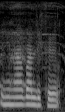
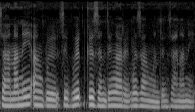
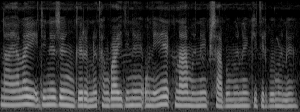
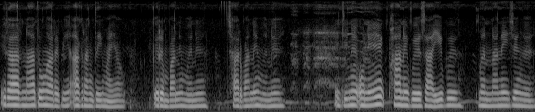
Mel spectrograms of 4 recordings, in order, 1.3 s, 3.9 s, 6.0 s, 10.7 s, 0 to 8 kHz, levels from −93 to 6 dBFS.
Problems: constant background noise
